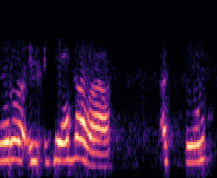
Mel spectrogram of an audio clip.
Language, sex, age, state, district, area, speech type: Sanskrit, female, 18-30, Kerala, Malappuram, urban, conversation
